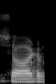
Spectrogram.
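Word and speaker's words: sword: W silent रहता है एस डब्लू ओ आर डी सर्ड मतलब तलवार टी डब्लू ओटू मतलब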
